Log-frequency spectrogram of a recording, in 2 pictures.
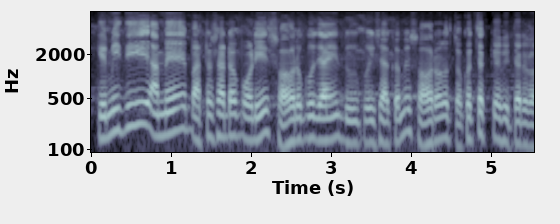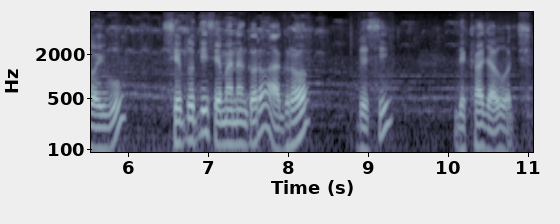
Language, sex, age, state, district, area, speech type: Odia, male, 60+, Odisha, Kendrapara, urban, spontaneous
